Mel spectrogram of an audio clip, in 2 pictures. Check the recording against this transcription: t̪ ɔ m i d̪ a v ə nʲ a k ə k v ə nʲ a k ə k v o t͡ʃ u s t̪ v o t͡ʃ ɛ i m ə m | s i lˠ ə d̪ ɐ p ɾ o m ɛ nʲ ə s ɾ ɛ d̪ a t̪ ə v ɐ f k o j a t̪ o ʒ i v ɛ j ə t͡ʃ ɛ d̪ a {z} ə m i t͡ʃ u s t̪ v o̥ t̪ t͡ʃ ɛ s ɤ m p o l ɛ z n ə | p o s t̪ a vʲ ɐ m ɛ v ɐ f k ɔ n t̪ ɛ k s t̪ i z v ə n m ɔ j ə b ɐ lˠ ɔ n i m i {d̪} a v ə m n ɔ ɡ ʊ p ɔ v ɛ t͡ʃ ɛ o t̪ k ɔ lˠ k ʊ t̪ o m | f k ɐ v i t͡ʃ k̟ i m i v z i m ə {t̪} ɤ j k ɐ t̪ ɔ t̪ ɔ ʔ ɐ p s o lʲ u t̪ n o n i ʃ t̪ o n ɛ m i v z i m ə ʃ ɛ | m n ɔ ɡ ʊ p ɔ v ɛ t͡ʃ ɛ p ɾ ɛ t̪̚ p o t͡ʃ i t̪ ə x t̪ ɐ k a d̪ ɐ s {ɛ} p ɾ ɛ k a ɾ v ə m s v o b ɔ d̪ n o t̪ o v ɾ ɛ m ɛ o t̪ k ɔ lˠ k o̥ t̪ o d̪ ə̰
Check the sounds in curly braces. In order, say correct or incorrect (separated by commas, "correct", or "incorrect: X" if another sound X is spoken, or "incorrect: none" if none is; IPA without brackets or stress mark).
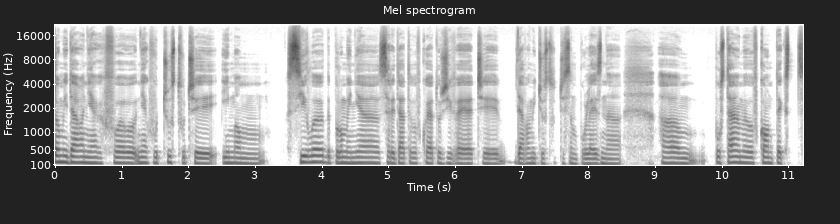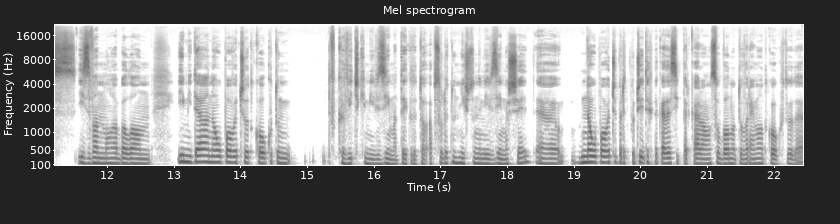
incorrect: v, correct, correct, incorrect: i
